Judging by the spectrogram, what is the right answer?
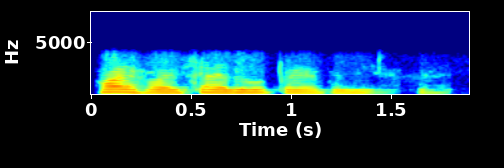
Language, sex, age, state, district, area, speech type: Assamese, female, 18-30, Assam, Sonitpur, urban, conversation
